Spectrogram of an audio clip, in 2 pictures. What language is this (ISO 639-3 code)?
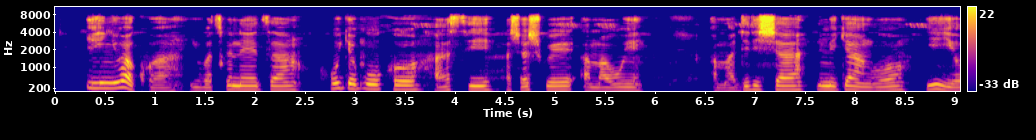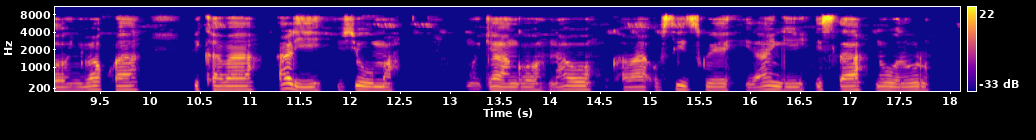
run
